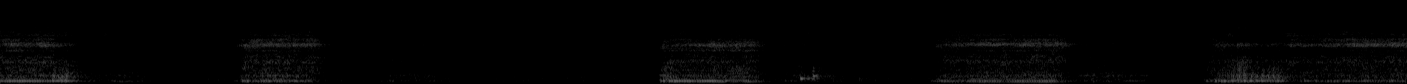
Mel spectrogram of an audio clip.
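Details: Loud, regular snores from a sleeping dog, about five over fourteen seconds, with quiet pauses between; dog snoring.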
